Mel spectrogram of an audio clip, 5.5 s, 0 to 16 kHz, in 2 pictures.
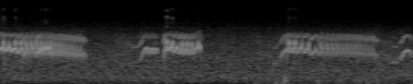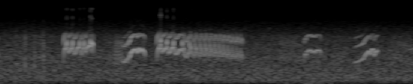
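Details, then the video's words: Nesting-season western snowy plovers, Ormond Beach, Oxnard, California, 2018, recorded by trail camera: repeated harsh buzzy churrs alternating with brief upslurred notes in quick, uneven bursts. "Snowy Plover Communication"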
